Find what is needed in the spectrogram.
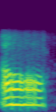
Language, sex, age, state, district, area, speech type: Assamese, female, 30-45, Assam, Sivasagar, urban, conversation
